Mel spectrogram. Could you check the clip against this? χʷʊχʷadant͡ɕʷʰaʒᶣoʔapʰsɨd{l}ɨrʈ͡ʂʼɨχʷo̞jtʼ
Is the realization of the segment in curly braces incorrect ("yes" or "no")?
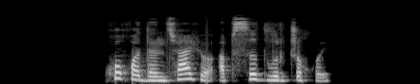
no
